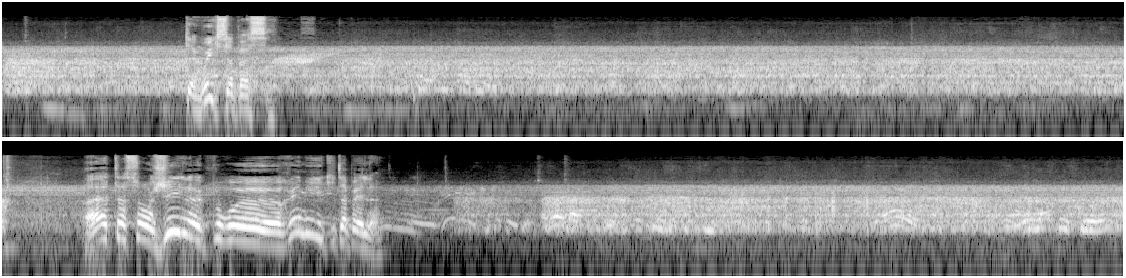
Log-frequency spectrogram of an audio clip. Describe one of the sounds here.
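Static hisses from a radio loudspeaker.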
